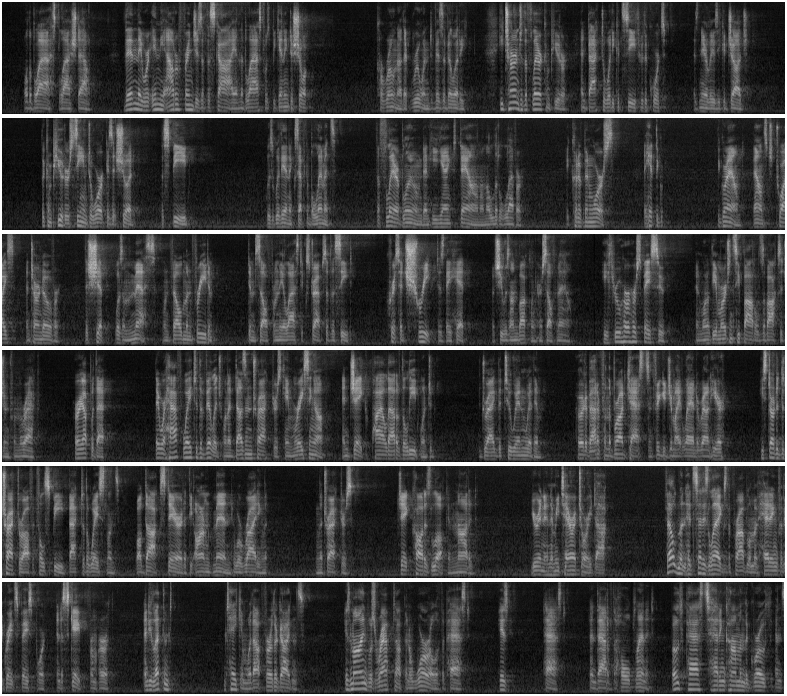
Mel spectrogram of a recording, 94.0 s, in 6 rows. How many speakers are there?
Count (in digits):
1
